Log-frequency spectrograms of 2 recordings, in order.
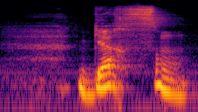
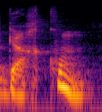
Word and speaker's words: garçon: Garçon, donc c'est comme si je prononçais deux S. Garçon, boy. Français, French. Français, tu entends les deux S. Si j'avais pas mis les deux S, ça ferait garcon, et donc j'écrirais sans le CCD.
